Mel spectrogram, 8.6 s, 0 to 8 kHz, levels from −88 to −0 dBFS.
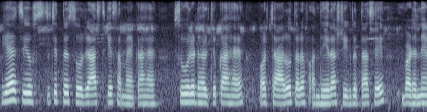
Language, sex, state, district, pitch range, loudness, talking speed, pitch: Hindi, female, Chhattisgarh, Bilaspur, 155-180 Hz, -18 LUFS, 125 wpm, 165 Hz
